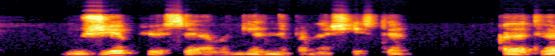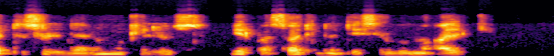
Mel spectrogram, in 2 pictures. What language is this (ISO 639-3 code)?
lit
